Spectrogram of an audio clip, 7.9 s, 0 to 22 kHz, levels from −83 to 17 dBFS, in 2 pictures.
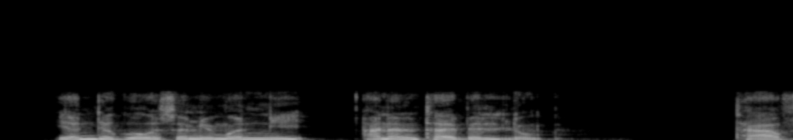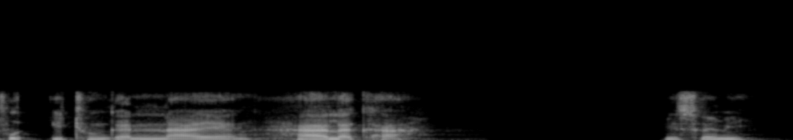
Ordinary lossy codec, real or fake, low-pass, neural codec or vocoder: none; fake; none; codec, 16 kHz, 16 kbps, FunCodec, trained on LibriTTS, 50 frames a second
